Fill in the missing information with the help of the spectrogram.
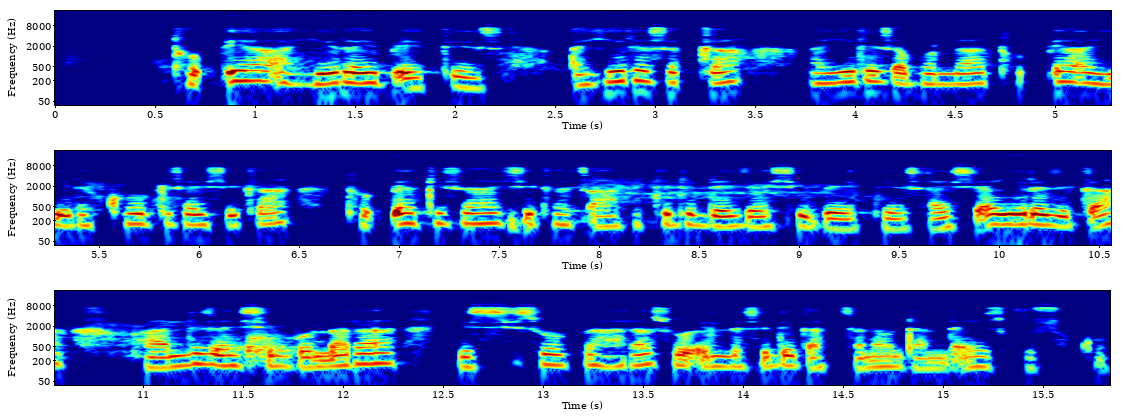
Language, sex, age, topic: Gamo, male, 25-35, government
